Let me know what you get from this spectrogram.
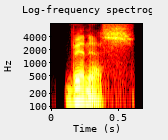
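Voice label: "vinous", American English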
